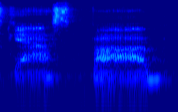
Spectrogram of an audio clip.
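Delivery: breathy whisper of gasped Bob; hushed gasping narration. A narrator's reading. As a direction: whisper it in shock.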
